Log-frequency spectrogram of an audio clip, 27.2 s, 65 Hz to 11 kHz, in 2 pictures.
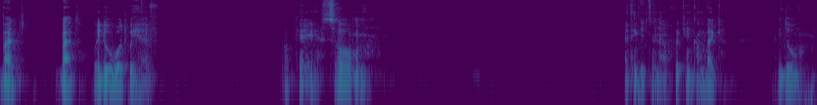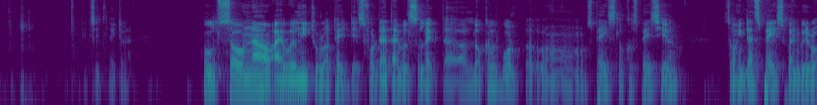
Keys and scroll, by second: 13.9 ctrl+s, 25.2 c.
